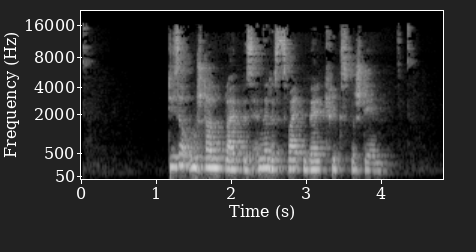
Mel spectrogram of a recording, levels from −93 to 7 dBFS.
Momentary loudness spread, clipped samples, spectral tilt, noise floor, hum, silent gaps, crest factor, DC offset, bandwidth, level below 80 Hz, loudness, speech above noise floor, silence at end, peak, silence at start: 21 LU; under 0.1%; -4 dB/octave; -77 dBFS; none; none; 20 dB; under 0.1%; 16.5 kHz; -62 dBFS; -20 LUFS; 57 dB; 0.45 s; -2 dBFS; 0.05 s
